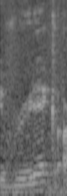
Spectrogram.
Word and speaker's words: Rudick: Rudick, R-U-Dick.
